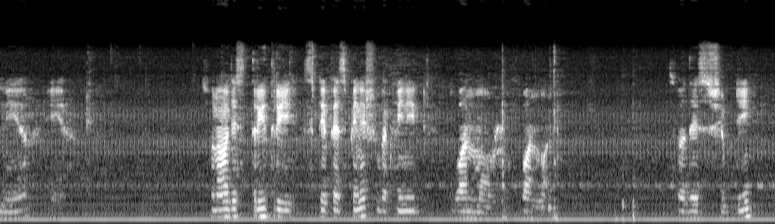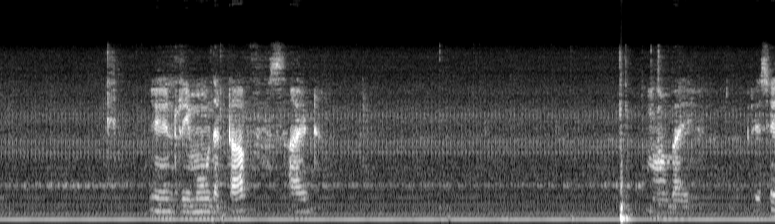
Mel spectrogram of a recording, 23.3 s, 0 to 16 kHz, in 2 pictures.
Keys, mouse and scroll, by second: 2.1 middle click, 3.8 shift+middle click, 8.9 shift+d, 10.5 click, 14.0 click, 15.1 b, 18.5 x, 20.1 click, 21.3 ctrl+l, 22.8 click.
